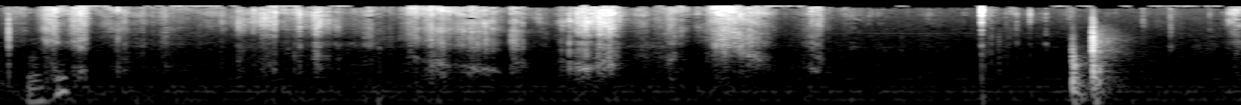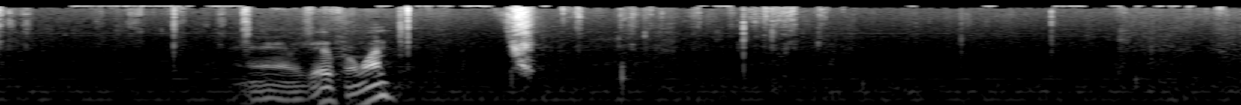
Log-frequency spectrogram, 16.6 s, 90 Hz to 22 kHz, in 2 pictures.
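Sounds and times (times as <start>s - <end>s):
adhesive tape being torn and wrapped around a clothing sleeve: 0.0s - 5.6s, 11.6s - 11.9s
speech: 0.2s - 0.9s, 10.4s - 11.0s.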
